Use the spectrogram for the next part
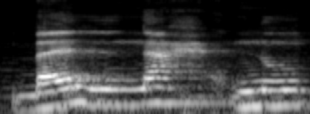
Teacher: ہا کو صاف کر کے پڑھیں گے گلے سے، گلے کا وہ حصہ جو سینے کی جانب ہے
